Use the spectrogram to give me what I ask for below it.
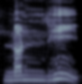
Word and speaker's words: नन्ही: क्या लिखा हुआ है न और आधा न और ह में छोटी ई की मात्रा नहीं करके बड़ी की मात्रा नन्ही पढ़ेंगे देखिए यहां पर छ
